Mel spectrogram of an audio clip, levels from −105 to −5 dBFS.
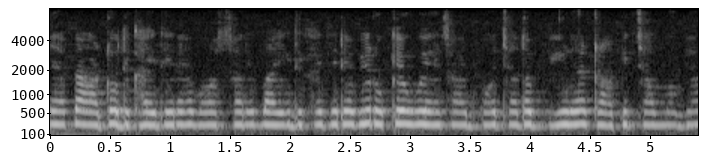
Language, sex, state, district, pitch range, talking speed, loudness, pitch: Hindi, female, Uttar Pradesh, Deoria, 255-265 Hz, 310 wpm, -38 LUFS, 260 Hz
